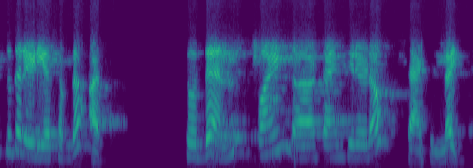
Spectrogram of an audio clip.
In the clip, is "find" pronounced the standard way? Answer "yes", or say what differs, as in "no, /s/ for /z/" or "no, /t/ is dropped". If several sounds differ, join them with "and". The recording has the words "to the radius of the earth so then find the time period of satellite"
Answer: no, /p/ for /f/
